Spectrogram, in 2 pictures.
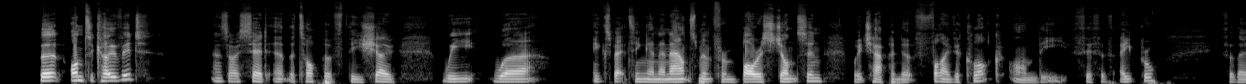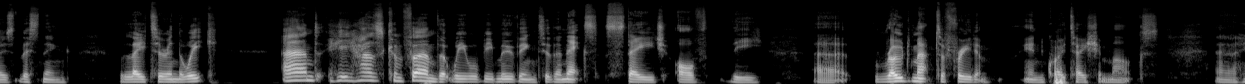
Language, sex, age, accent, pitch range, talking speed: English, male, 30-49, British, 115-145 Hz, 145 wpm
